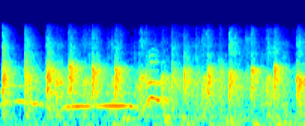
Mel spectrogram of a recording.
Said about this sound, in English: Still got a few people cheering.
